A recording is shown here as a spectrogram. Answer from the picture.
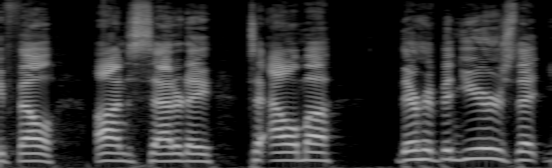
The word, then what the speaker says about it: Alma: Yes, it's still pronounced Alma, folks.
